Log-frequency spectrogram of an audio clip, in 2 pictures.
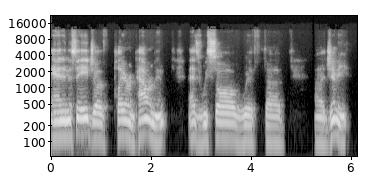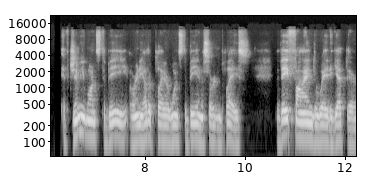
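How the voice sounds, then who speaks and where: Speaking with an American accent, a man has a fairly low pitch and fairly even intonation. His pace is fairly slow, over a quiet background. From Philadelphia, US. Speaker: realtor. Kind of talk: casual interview. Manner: halting, many fillers.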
